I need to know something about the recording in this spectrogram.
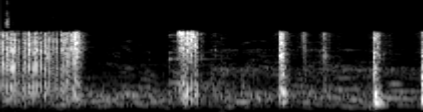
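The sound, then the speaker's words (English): A single deck of playing cards being shuffled: a half-second riffle, followed by several short, crisp flutters and snaps at irregular intervals, fairly loud with no talking. “Please wait while I shuffle the cards.”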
